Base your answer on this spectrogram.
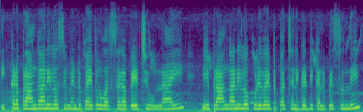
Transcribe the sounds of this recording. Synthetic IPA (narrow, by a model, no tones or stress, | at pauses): ikːɐɽɐpɾaːŋɡaːnilo̞ːsimeɳʈpɐjpuluʋɐɾsɐɡaːpe̞ːɾt͡ʃiunːaːji | iːpɾaːŋɡaːɳilo̞ːkuɽiʋɐjpupɐt͡ʃːɐniɡɐɖːikɐnipist̪und̪i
